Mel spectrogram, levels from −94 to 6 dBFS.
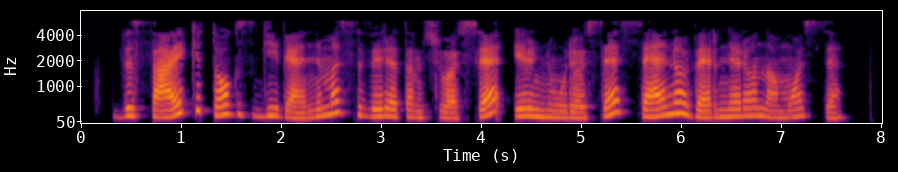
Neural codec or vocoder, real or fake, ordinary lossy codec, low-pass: none; real; MP3, 24 kbps; 7.2 kHz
